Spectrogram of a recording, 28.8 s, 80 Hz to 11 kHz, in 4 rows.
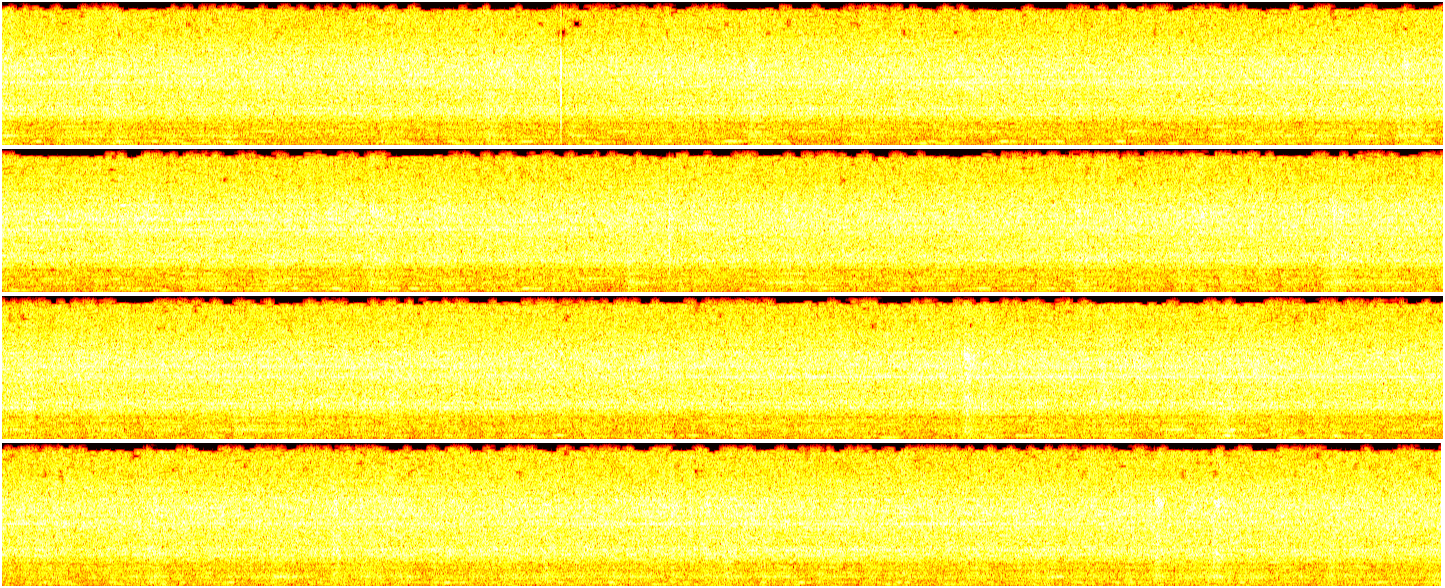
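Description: A 3D printer's motors whir and hum in quick changing tones as the print head moves back and forth.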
